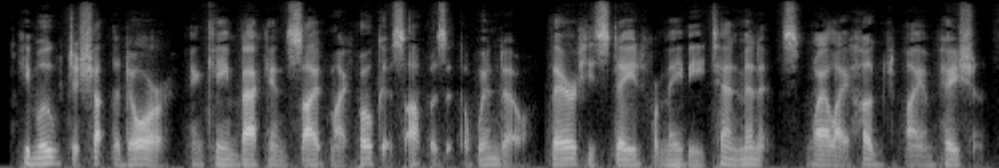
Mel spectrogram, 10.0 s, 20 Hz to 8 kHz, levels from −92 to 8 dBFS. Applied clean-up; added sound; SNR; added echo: none; none; none; none.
